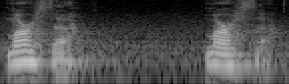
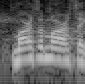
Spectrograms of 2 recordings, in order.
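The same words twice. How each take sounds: First: The name is said gently and warmly. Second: The name is called out sternly, like a reprimand. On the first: The speaker is reaching out with care. The speaker calls it right. "Jesus is talking to her compassionately" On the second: The person is in trouble. The speaker calls it wrong. "Jesus is not going, hey"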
